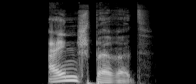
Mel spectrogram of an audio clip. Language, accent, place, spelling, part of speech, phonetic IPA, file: German, Germany, Berlin, einsperret, verb, [ˈaɪ̯nˌʃpɛʁət], De-einsperret.ogg
- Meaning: second-person plural dependent subjunctive I of einsperren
